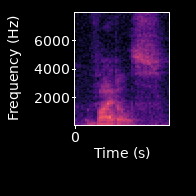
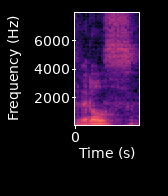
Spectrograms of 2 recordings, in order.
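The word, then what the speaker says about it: victuals: it uh um viles vitals and it's actually pronounced viddles i think it means food i think contextually i understood that but for the longest time when i read it it was always vitals vitals um v-i-t-t-l-e-s the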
